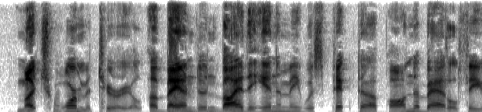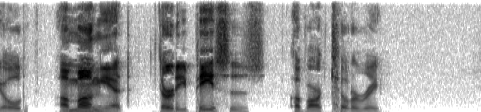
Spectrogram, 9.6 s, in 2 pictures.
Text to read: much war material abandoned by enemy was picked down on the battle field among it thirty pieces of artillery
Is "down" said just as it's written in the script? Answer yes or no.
no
